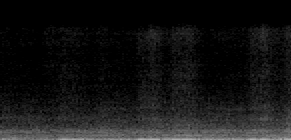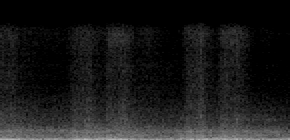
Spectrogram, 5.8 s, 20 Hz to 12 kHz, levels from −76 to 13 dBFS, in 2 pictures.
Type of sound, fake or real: fake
